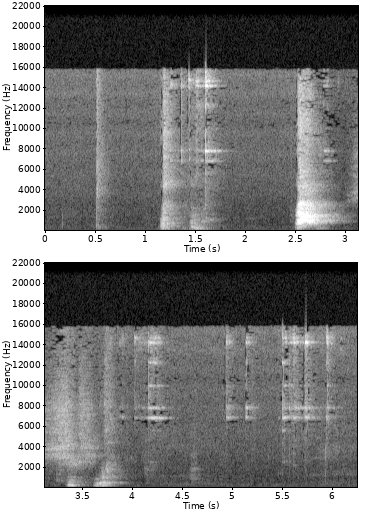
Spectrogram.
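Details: Pet dog, female, barking at the household fish indoors, a thing she has never done before; a few short sharp barks, one loud burst near the middle followed by softer yelps, with faint clicks and rustles.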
